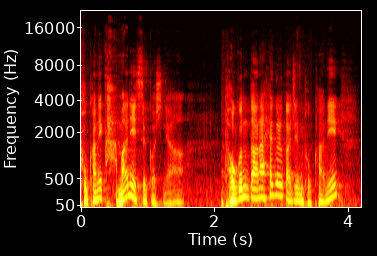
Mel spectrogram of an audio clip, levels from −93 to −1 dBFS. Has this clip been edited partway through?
yes; 1 cut; at 2.0 s

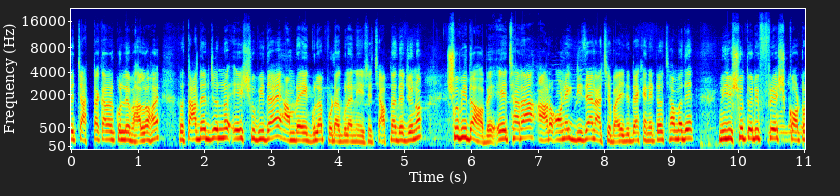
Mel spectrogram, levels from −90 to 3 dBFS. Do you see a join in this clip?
no; 0 cuts

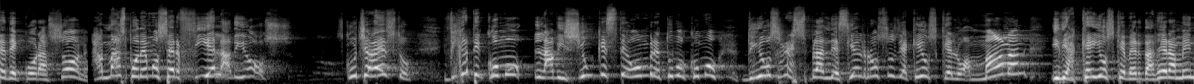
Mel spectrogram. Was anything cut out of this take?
yes; 1 cut; at 0.9 s

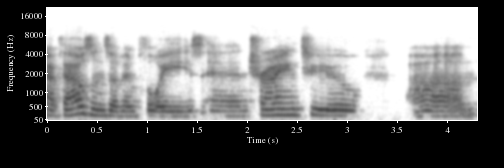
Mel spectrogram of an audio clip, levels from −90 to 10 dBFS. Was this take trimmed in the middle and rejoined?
no; 0 cuts

